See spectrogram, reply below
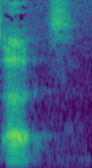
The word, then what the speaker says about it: Uz: And it's not Uz or Uz. It's Uz.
